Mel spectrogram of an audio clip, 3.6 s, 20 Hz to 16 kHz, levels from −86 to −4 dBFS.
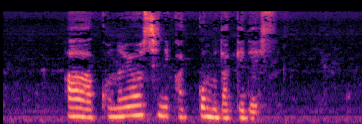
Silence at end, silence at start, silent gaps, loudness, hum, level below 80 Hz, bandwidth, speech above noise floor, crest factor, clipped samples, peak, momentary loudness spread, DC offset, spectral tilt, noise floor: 0.85 s; 0.65 s; none; -21 LUFS; none; -60 dBFS; 11.5 kHz; 29 dB; 18 dB; under 0.1%; -4 dBFS; 12 LU; under 0.1%; -3 dB/octave; -50 dBFS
